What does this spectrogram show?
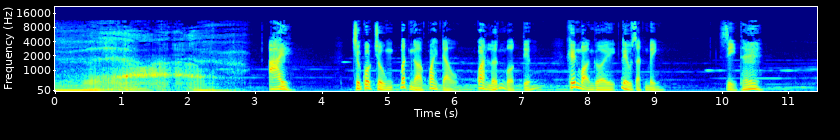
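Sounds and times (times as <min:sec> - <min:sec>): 
drunken-sounding moaning behind stone door: 0:00.0 - 0:03.0
speech: 0:03.4 - 0:03.6, 0:04.5 - 0:09.2, 0:10.0 - 0:10.7.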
